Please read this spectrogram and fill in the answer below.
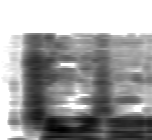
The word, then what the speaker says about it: Charizard: Charizard? – Charizard, a fire flying dragon type Pokemon.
